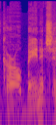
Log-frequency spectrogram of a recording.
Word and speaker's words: Carl Banish: My guest name rhymes with Danish. His name is Carl Banish.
